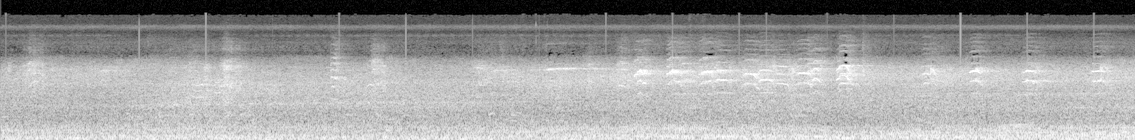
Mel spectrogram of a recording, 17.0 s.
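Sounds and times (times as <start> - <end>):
steady outdoor hiss: 0.0 - 17.0
birds chirping: 7.0 - 16.9.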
